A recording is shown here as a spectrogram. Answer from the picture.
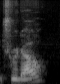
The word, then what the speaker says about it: Trudeau: Is it Trudeau? – Yeah.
